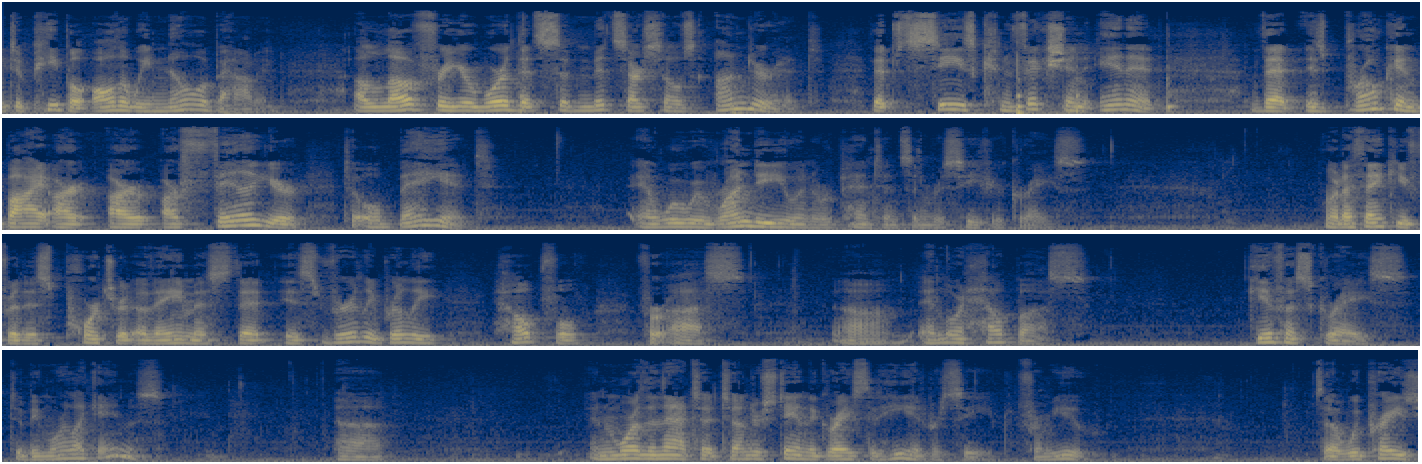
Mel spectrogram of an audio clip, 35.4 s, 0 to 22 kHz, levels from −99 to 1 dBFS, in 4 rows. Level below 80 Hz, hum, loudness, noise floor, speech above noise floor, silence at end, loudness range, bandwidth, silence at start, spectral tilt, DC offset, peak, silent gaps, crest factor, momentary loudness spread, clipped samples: -56 dBFS; none; -35 LUFS; -59 dBFS; 24 dB; 0 s; 9 LU; 15.5 kHz; 0 s; -5 dB/octave; under 0.1%; -14 dBFS; none; 22 dB; 15 LU; under 0.1%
